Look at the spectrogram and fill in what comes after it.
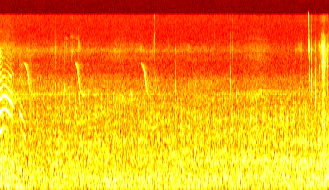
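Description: Faint outdoor ambience with bird calls: a brief call with several stacked overtones right at the start, then a short downward-sliding whistle three times, about a second apart, in the first three seconds. A couple of faint clicks near the end.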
